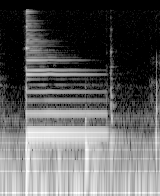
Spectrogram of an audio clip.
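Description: Acoustic guitar string plucked once, a single note ringing for about a second before it is damped.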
